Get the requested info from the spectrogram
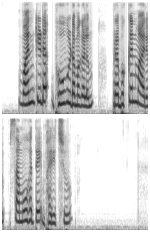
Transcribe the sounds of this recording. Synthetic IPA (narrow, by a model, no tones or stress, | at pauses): ʋɐnkiɽɐbʱuːʋiɽɐmɐɣɐɭumprɐbʱukːɐnmaːɾumsɐmuːɦɐt̪ːe̞bʱɐɾit͡ɕːu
